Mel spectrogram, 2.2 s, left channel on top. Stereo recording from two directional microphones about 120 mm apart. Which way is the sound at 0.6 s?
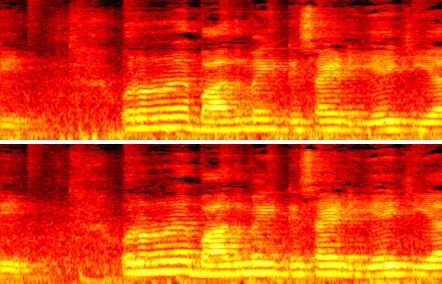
15° left (ahead or behind).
